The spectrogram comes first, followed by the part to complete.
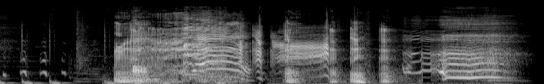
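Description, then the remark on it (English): Pigs grunt and oink: a few quick snorts open, then a loud, continuous stretch of squealing, warbling oinks from several animals overlapping, with short breaks near the end. “Look at all these pigs!”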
